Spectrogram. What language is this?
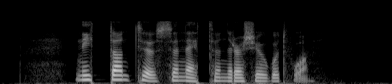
Swedish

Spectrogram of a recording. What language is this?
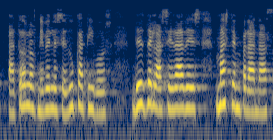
Spanish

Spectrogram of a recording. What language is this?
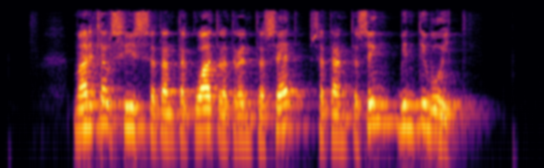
Catalan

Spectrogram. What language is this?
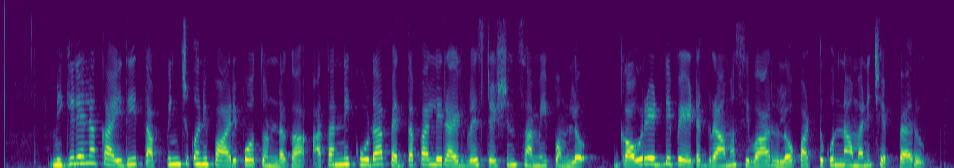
Telugu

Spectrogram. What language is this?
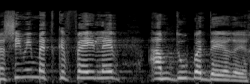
Hebrew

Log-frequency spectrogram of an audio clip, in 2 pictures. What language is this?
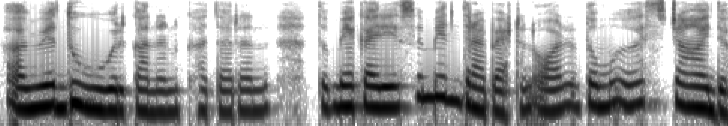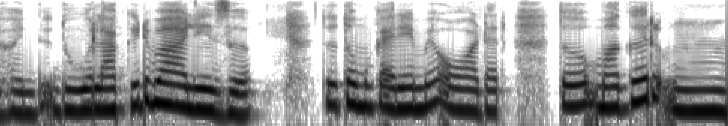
Kashmiri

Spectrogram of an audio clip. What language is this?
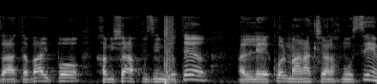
Hebrew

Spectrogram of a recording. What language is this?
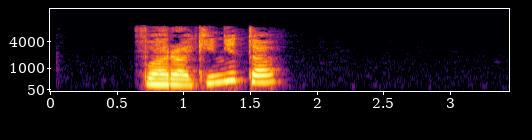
Mari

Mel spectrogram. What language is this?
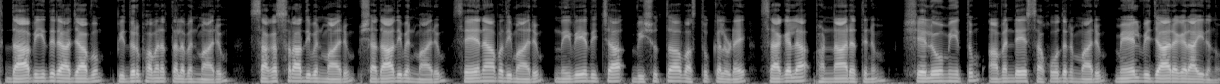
Malayalam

